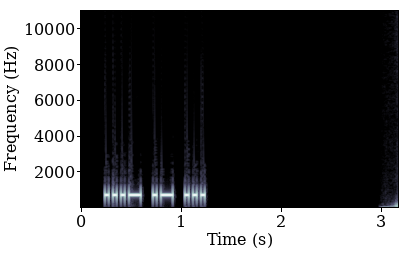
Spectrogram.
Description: Morse code, heard as a keyed tone, about 30 wpm, 700 Hz. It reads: VAS
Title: USA Call Sign Postfixes - 3 Letters 30wpm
